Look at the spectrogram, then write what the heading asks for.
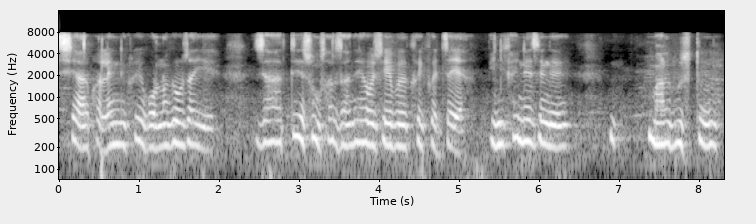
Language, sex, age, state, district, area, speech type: Bodo, female, 45-60, Assam, Kokrajhar, urban, spontaneous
